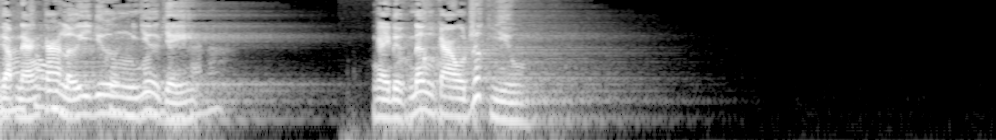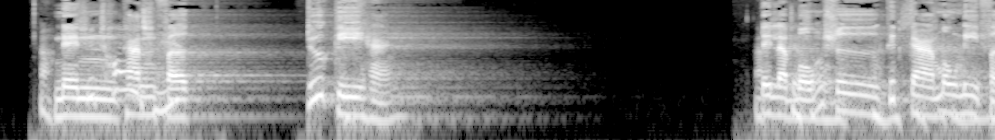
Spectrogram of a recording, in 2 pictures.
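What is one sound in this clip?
An elderly man speaks calmly and warmly into a close microphone, in short phrases with pauses.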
